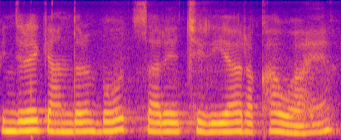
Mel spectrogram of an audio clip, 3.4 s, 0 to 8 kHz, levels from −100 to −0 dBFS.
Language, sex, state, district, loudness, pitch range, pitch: Hindi, female, Arunachal Pradesh, Papum Pare, -15 LUFS, 190-205 Hz, 195 Hz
